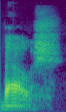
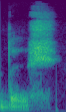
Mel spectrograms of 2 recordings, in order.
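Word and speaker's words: Boushh: there's like the Gamorrean guards have like these cleaving, Okay, so you pronounce it Bausch. I've yeah, heard people call her Boosh. yeah. I don't like that.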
